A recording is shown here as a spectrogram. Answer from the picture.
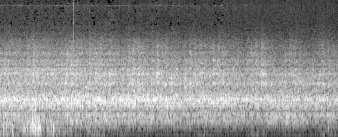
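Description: Passenger train coaches rolling away along the track: a steady rumble and hiss of steel wheels on rails, with a few knocks at rail joints about a second in, slowly fading as the tail of the train recedes.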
